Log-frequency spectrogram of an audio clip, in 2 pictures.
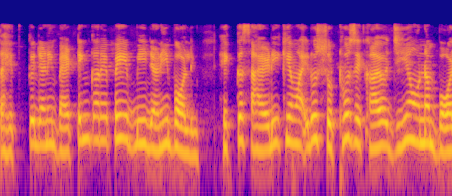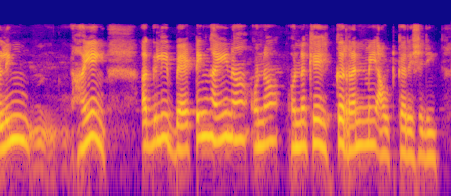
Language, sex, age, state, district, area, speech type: Sindhi, female, 30-45, Gujarat, Surat, urban, spontaneous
